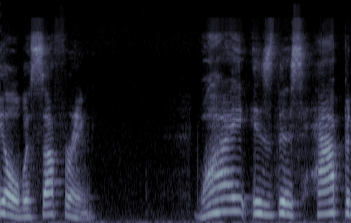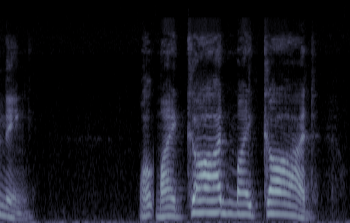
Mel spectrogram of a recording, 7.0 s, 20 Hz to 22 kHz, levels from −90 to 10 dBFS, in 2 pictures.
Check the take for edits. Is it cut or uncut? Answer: cut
